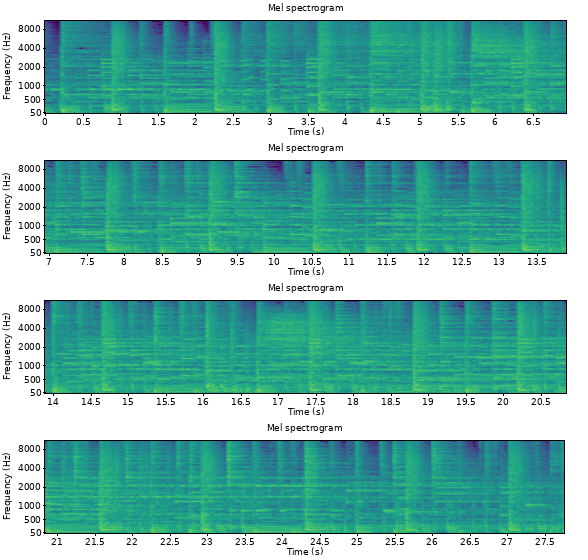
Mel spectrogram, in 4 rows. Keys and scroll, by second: 1.0 ctrl+space, 6.8 ctrl+space, 9.6 space, 12.3 ctrl+z, 14.0 1, 14.5 space, 16.1 ctrl+z, 18.9 r, 19.8 ctrl+z, 20.9 Escape, 21.0 space, 21.5 r, 23.3 Escape, 23.6-24.8 typing, 26.4 Escape, 27.6 r.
